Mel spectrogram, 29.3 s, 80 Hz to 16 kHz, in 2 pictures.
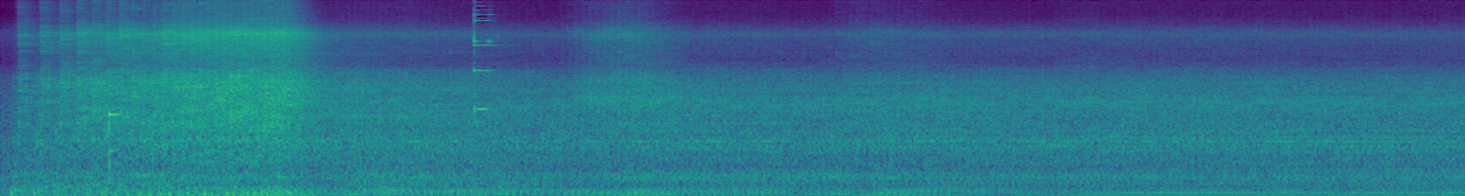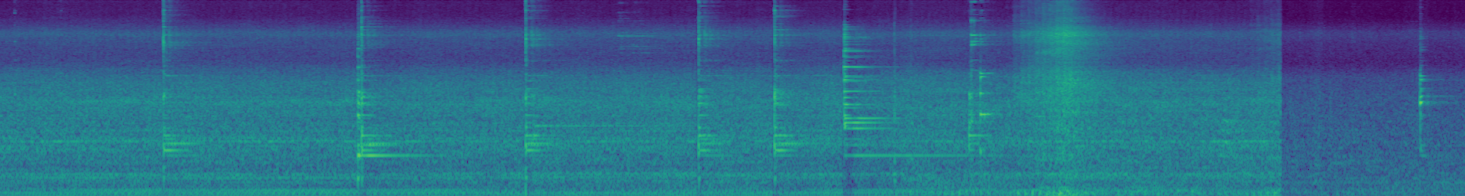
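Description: Sharp metallic clinks of steel tools against the final-drive gear and axle nut of a Kubota L1-185 tractor's rear axle. There are about ten in the second half, each ringing briefly, over a steady background noise. The first few seconds hold a loud rushing hiss.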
